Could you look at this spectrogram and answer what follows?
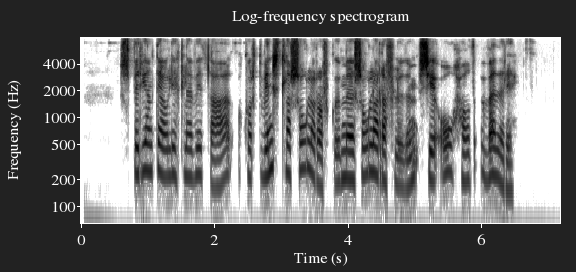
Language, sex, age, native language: Icelandic, female, 40-49, Icelandic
